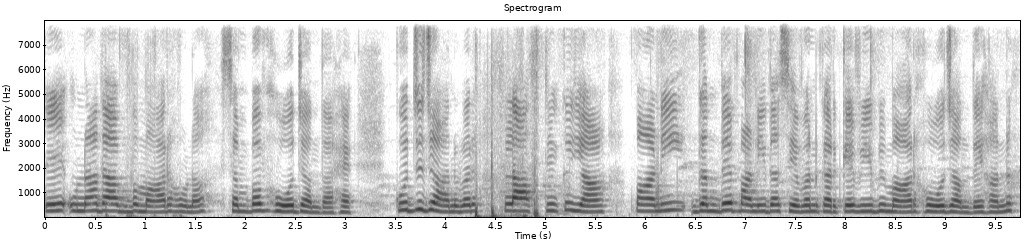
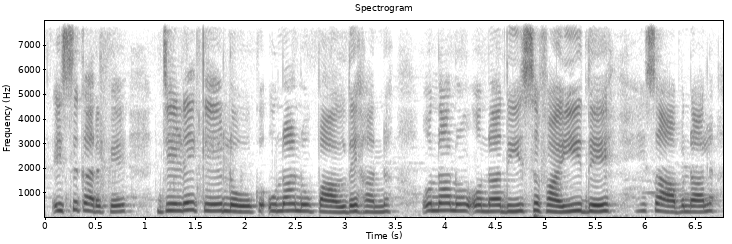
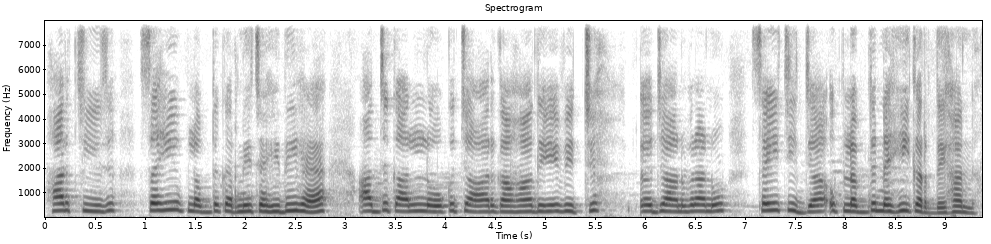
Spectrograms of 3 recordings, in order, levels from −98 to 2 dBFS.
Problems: none marked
